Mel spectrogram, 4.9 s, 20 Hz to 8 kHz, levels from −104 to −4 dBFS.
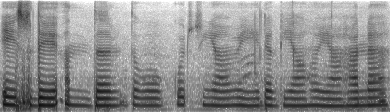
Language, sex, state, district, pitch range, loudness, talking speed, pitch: Punjabi, female, Punjab, Kapurthala, 190-200 Hz, -19 LUFS, 110 wpm, 195 Hz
